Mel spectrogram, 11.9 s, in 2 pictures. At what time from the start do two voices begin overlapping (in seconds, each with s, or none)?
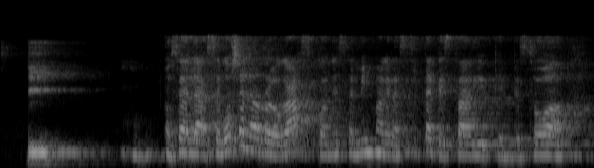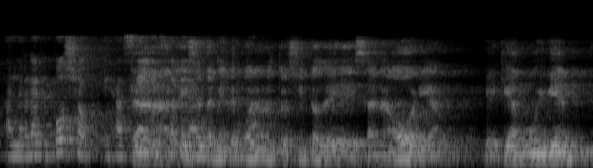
7.2 s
